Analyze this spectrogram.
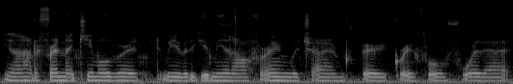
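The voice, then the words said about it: Very chill, mellow voice. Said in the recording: “my voice is kind of like super chill, super mellow”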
